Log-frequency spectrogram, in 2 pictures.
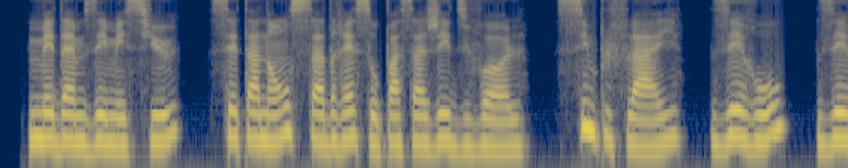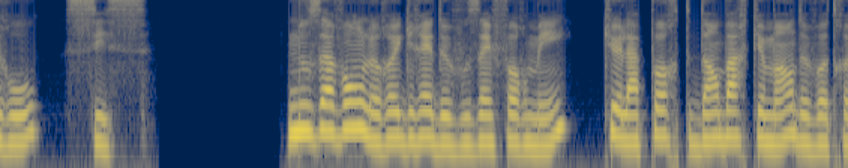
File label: gate Change, voice announcement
